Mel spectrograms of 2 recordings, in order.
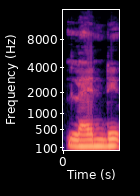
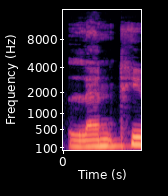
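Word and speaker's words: lengthy: दर्शकों, लेंदी को लेंथी भी प्रोनाउंस किया जाता है।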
